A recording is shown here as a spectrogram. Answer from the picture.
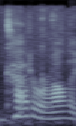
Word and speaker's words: Caderali: And that moves us to accept the January 30th, 2016 Citizens Oversight Committee application of Monica Caderali? Caderali is how I pronounce it.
